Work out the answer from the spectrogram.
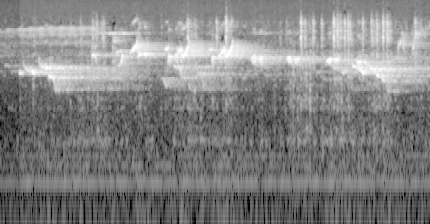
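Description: Songbirds singing: several high whistled calls overlapping, their notes stepping down in pitch.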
